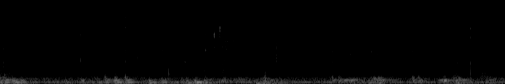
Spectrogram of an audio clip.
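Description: Light, rapid keystrokes patter on a computer keyboard, close and faint, in a steady run with no talking.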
